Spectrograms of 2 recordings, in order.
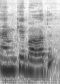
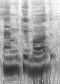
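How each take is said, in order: The two takes are said the same way.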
